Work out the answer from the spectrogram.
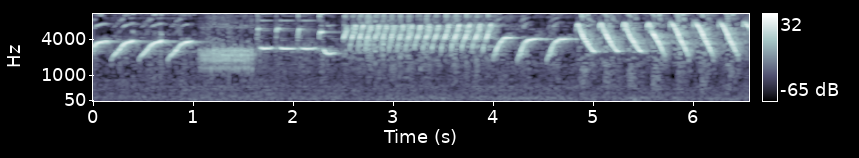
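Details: Loud, clear canary song for training other canaries: rising whistles, a harsh buzz, flat held tones, a fast high trill, then repeated rising slurs and descending sweeps.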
